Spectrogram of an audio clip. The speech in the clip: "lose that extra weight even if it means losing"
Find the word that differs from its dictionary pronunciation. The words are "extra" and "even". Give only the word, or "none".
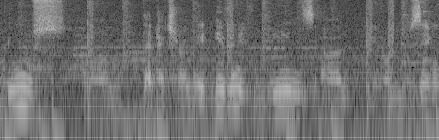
none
